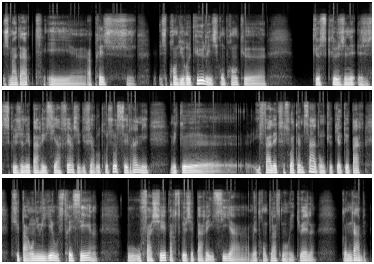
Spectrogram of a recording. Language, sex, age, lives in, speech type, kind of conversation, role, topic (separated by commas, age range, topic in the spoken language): French, male, 55-59, Portugal, conversation, podcast, guest, As-tu un rituel pour te déconnecter le week-end, et peux-tu nous le raconter ?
